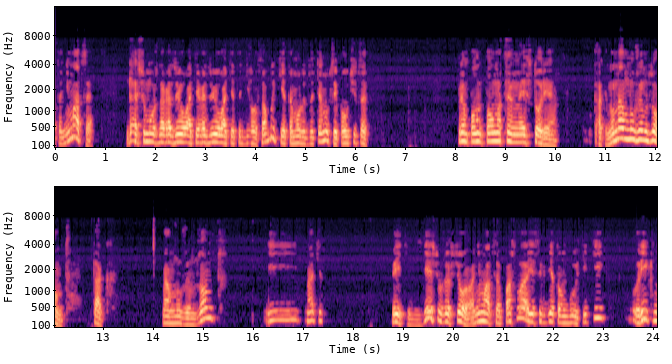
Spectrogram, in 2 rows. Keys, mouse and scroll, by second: 0.6-6.4 drag, 7.1 KP_3, 8.3 middle click, 11.4 middle click, 12.9 click, 14.5-16.1 middle drag, 18.5-21.1 drag, 21.6-22.6 middle drag.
